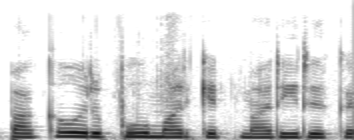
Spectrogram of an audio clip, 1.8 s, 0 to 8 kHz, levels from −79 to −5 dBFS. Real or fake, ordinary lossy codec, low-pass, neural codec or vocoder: real; none; 7.2 kHz; none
